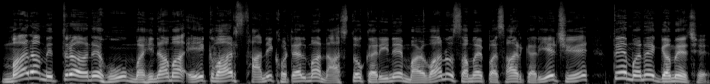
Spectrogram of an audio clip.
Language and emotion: Gujarati, happy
